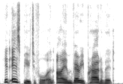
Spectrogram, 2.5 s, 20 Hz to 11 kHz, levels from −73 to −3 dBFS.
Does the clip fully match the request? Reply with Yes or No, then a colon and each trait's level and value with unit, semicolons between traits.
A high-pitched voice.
Yes: high, 225 Hz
